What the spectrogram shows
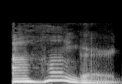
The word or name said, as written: ahungered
